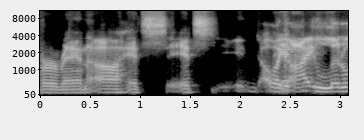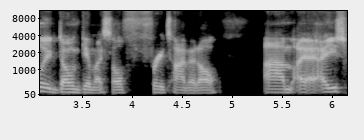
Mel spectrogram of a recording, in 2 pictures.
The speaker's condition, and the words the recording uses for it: Stuttering. My fucking stutter adds to my whole brand, my personality.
